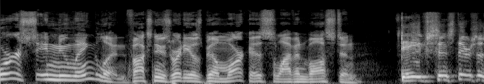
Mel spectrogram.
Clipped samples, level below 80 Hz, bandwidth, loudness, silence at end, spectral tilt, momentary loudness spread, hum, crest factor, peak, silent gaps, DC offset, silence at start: under 0.1%; -42 dBFS; 14 kHz; -17 LUFS; 0 s; -4 dB/octave; 6 LU; none; 16 dB; 0 dBFS; none; under 0.1%; 0 s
